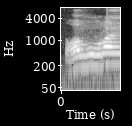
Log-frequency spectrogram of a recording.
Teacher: غین کو واو کے ساتھ ملا کر غین کو موٹا پڑھیں گے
